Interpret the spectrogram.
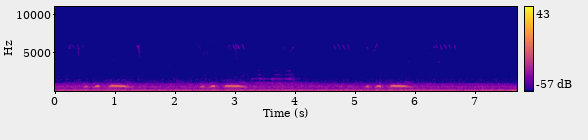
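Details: Young Thai-line spotted dove in training in the forest, giving three short cooing phrases roughly every two and a half seconds, each a brief note followed by a longer low coo, over a steady low rumbling background.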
